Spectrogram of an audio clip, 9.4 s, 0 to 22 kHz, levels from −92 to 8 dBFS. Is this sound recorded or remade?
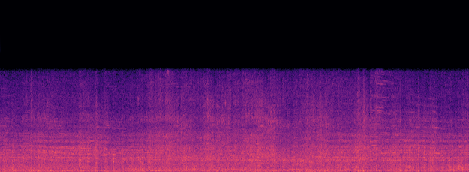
recorded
